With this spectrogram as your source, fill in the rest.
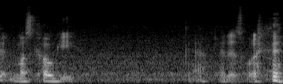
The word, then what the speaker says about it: Muskogee: Muskogee.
